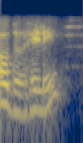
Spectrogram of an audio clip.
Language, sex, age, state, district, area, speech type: Kannada, male, 30-45, Karnataka, Bangalore Urban, rural, conversation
